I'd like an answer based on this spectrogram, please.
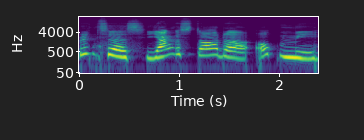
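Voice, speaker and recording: A woman speaks fairly slowly in a put-on character voice. Music plays in the background. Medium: read story.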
